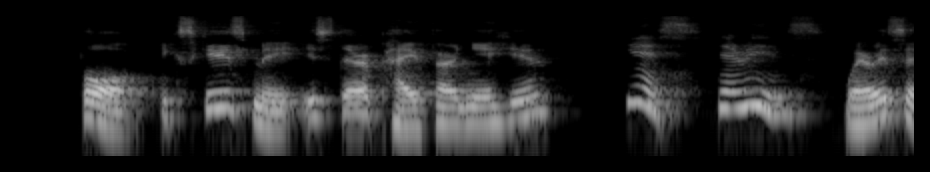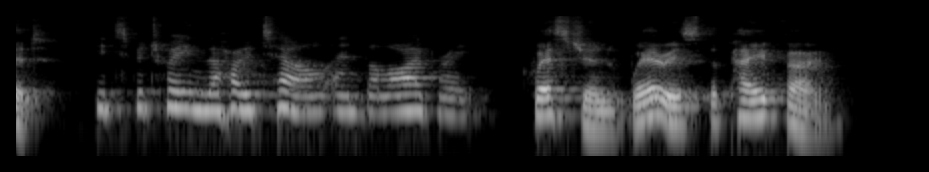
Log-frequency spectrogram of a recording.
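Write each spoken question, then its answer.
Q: Question, where is the payphone?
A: Between the hotel and the library.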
